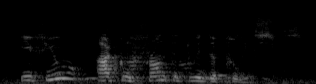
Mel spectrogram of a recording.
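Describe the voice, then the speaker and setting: A man at a moderate pace with very wide pitch swings, amid audible room echo. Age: 60s. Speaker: reporter. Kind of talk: interview.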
